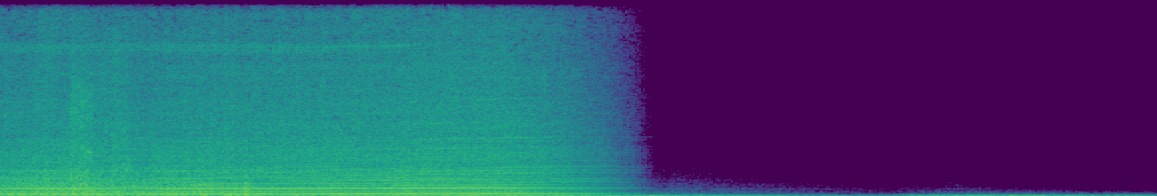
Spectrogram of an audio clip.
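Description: A racing car engine in Need for Speed Heat roars loud and close with a steady high whine for about four seconds, then cuts off abruptly, leaving only a low faint rumble.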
